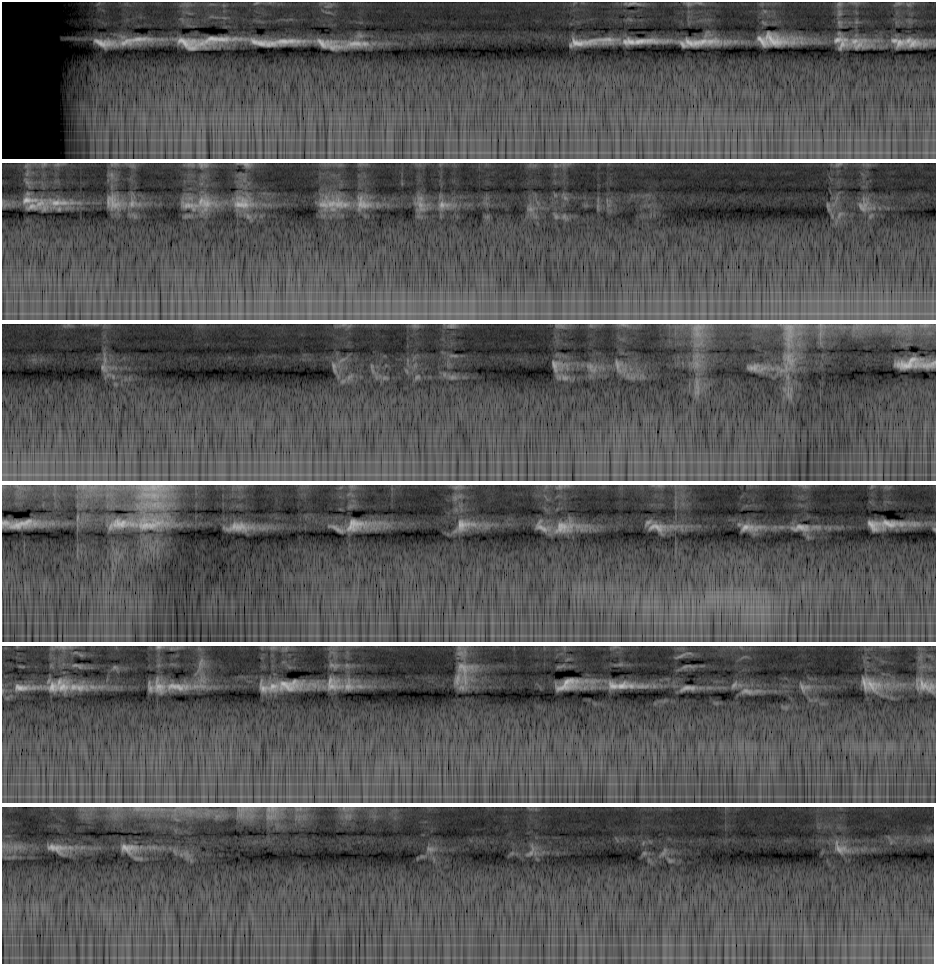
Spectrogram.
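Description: A songbird singing a long, varied song of quick chirps and short trills, phrase after phrase with brief pauses, over a steady low hum.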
